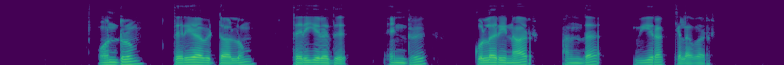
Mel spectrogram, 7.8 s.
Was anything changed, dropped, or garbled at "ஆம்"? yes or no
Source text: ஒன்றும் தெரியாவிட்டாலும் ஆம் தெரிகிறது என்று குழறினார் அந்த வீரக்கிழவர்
yes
